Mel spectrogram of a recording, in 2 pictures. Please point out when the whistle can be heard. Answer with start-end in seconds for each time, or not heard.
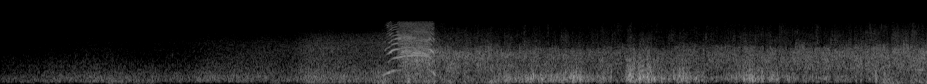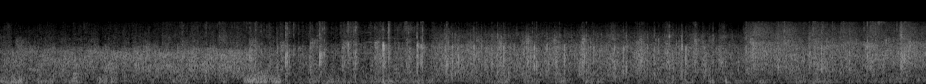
not heard.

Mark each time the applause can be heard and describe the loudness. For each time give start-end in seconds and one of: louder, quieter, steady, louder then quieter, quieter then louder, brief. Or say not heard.
4.0-18.4 louder.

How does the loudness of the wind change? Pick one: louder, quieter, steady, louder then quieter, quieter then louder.
louder then quieter.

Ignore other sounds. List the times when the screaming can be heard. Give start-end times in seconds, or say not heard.
3.8-4.5.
